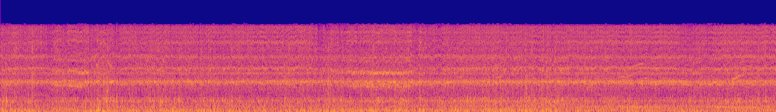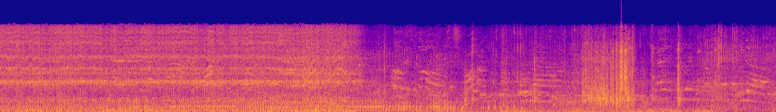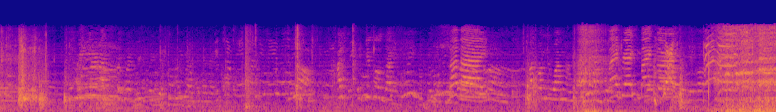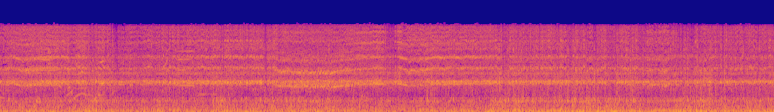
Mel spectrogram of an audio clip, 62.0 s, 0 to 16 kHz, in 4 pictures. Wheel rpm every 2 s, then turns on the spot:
230, 230, 230, 220, 230, 230, 230, 220, 230, 230, 210, 50, 10, 20, 10, 0, 0, 0, 0, 0, 0, 0, 60, 220, 230, 230, 220, 230, 230, 230, 230.
24-30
